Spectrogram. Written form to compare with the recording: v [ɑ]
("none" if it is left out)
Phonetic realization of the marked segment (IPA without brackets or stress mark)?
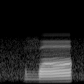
ɑ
